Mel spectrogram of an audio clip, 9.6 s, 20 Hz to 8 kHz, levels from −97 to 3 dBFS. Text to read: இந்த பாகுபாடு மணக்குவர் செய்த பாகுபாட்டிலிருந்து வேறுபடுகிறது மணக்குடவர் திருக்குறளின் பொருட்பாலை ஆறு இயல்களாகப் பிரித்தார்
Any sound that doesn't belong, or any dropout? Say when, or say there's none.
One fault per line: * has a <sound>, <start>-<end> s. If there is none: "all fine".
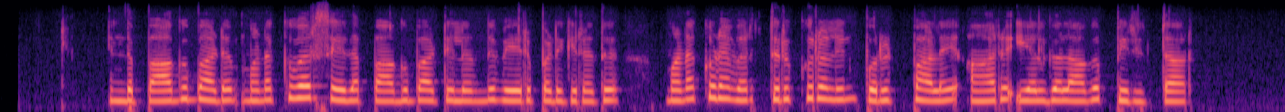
all fine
